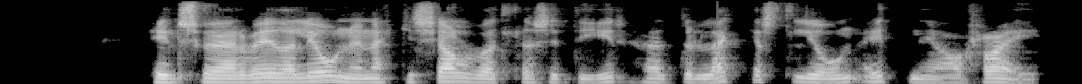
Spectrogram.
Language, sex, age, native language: Icelandic, male, 30-39, Icelandic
